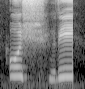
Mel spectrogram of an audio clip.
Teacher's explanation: جی، وَأُشْرِبُوا، واو پہ زبر، حمزہ پہ پیش اور شین ساکن، تو حمزہ کو ہم شین سے ملا لیں گے۔ وَأُش، آگے را کے نیچے زیر ہے تو را باریک پڑا جائے گا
